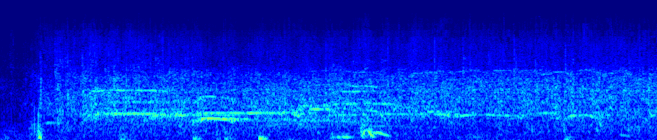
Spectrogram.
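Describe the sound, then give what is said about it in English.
An audience at a debate applauds steadily for several seconds as Libertarian candidate Spike Cohen is introduced, a dense wash of clapping at an even level, with faint crowd murmur and a few brief voice sounds underneath. “Clap for that, you stupid bastards.”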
